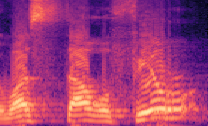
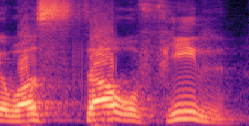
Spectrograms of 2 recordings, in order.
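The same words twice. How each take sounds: First: वस्तगफिर ending in thick, rounded "fur"; wrong heavy raa. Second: वस्तगफिर slowly, clear "fir" with thin r; light raa. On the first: Teacher showing the error, wrong heavy raa. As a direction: darken the final r of वस्तगफिर by mistake. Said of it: "नहीं पढ़ेंगे". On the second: Teacher modelling the correct reading, light raa. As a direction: linger on ghayn, thin the r of वस्तगफिर. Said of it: "रा को बारीक पढ़ेंगे". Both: Shown as a demonstration.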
